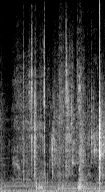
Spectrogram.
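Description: A person biting into and chewing a slice of watermelon: a few soft wet crunches, then one sharp bite near the end.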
